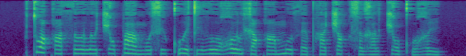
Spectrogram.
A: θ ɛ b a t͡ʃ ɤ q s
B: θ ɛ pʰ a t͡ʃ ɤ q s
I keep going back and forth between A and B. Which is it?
B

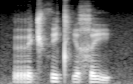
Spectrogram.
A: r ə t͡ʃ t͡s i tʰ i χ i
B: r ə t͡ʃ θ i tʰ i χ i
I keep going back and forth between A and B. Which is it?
B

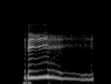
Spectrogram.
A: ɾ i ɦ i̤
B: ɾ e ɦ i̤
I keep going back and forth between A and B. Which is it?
A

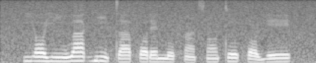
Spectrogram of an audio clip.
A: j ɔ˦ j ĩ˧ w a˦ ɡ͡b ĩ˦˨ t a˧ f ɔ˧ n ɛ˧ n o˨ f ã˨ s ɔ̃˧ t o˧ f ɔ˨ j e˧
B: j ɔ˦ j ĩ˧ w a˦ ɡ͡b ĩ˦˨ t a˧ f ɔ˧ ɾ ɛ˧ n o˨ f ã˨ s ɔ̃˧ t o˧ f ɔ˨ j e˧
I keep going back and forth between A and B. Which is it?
B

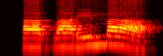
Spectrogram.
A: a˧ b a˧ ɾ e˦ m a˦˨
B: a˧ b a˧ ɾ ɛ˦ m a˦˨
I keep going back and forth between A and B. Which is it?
A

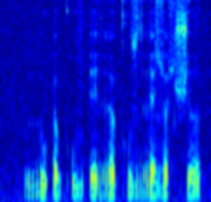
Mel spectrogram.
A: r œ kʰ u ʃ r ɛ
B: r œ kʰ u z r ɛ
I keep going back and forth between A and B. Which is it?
B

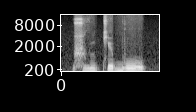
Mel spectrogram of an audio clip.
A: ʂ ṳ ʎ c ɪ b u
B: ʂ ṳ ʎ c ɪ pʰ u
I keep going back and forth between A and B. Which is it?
A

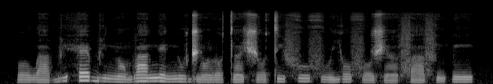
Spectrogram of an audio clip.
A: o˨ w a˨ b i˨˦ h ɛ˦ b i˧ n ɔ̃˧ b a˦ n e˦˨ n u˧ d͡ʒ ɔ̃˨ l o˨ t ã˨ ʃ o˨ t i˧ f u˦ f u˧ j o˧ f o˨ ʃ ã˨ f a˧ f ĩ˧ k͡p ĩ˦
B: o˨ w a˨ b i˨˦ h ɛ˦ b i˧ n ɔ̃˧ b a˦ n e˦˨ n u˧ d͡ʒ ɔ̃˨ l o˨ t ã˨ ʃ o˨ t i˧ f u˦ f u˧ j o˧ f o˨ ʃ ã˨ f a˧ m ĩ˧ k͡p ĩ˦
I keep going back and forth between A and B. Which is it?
A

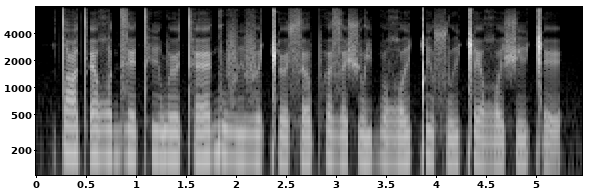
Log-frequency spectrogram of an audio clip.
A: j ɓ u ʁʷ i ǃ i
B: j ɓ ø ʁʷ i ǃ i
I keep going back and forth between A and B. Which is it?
A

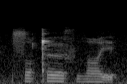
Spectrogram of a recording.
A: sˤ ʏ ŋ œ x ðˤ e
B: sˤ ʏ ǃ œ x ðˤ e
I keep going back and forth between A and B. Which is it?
B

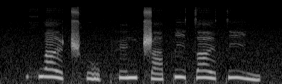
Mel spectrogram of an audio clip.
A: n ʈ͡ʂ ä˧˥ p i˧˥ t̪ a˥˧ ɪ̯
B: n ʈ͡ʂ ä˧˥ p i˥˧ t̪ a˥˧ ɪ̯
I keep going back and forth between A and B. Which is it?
B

